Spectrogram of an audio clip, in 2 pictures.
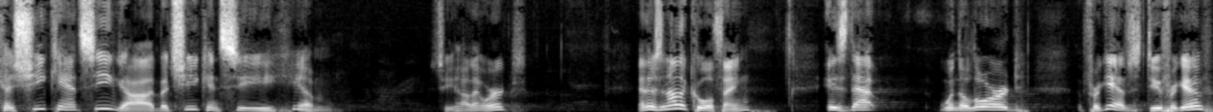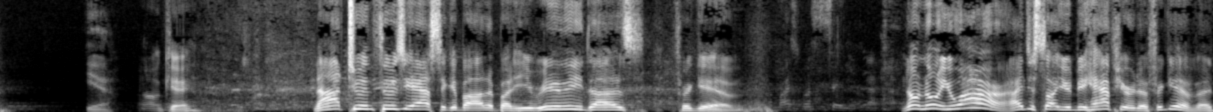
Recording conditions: large echoing room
